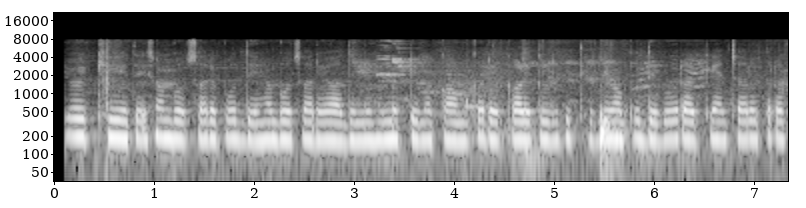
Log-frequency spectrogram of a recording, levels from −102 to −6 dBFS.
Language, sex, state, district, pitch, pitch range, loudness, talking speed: Hindi, female, Haryana, Jhajjar, 175 Hz, 170-180 Hz, -18 LUFS, 210 wpm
